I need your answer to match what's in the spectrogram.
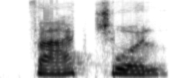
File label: "factual", Indian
